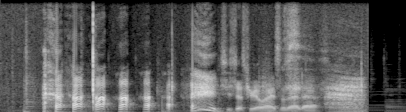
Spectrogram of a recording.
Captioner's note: laughs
